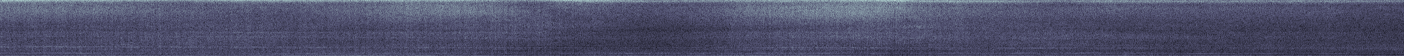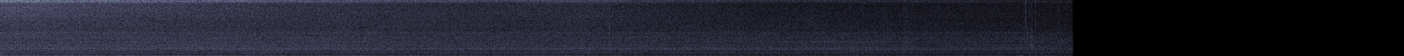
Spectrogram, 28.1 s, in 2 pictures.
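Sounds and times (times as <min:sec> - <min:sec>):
diesel train engine drone: 0:00.0 - 0:24.8
wheels rushing on rail: 0:00.0 - 0:24.8.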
